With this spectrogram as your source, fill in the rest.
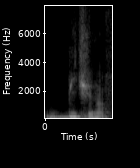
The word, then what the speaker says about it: Бичинов: Так, Бичинов на первое ударение. Бичинов.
